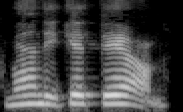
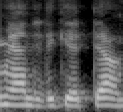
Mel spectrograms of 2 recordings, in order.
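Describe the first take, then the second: First: Calling out loudly in alarm; urgent call. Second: Said in the usual way. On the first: Retold or imitated. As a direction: yell up at her to get down. Brother calling sister off bear.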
